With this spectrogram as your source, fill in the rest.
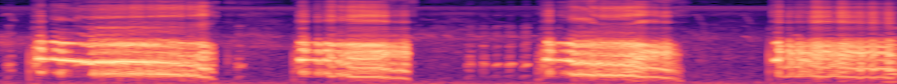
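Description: An Aseel rooster crows four times in close succession, each call loud, near and harmonically rich, with short quiet gaps between them and no talking.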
